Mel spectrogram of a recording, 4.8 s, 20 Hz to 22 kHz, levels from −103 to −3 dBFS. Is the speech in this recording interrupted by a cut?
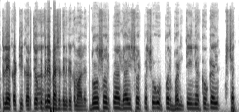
yes; 1 cut; at 1.7 s

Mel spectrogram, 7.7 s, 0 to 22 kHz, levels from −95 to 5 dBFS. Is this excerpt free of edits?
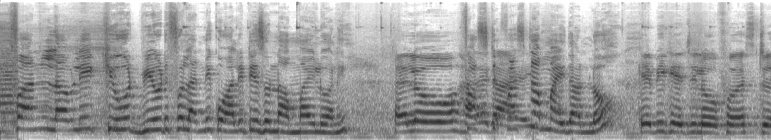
yes; 0 cuts

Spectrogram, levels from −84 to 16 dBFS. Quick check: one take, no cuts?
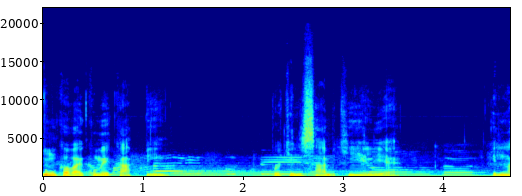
yes; 0 cuts

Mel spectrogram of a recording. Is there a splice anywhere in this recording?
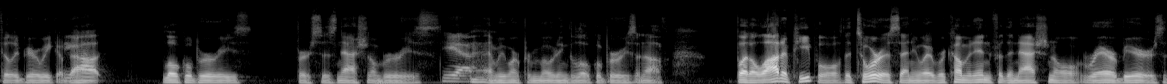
no; 0 cuts

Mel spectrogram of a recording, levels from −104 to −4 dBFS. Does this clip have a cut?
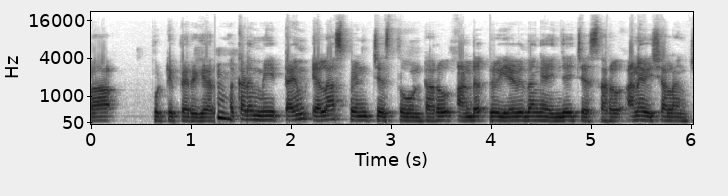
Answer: yes; 2 cuts; at 1.2 s, 4.0 s

